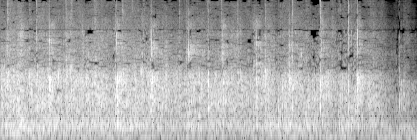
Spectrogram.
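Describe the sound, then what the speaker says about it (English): A round of applause from the audience at a Kiwanis club mayoral debate, many hands clapping in a dense, steady wash that holds at moderate loudness throughout. "Let's give them a round of applause."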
